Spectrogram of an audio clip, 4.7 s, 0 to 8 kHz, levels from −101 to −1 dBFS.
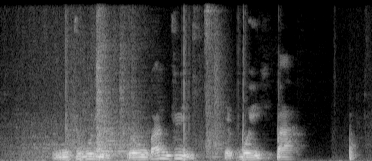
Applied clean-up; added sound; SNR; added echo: none; Sliding door / Slam; 13 dB; reverberation time 0.2 s.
